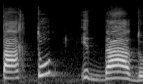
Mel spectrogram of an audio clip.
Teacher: Aqui, essa obstrução acontece nos alvéolos, cuja articulação é feita com a ponta da língua na região dos alvéolos, como em tato e dado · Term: oclusivas alveolares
